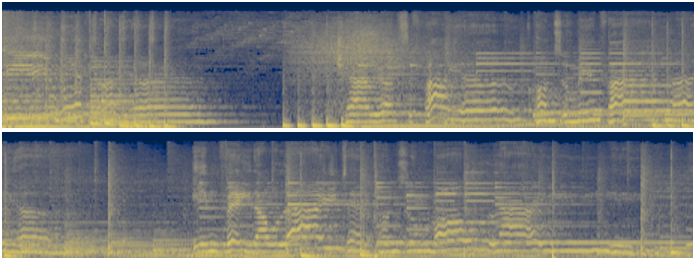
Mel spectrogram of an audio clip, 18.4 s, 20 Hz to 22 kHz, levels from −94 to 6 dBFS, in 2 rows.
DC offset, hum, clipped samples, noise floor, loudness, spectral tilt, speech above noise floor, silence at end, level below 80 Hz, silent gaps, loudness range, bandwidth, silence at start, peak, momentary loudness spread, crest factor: under 0.1%; none; under 0.1%; -36 dBFS; -14 LUFS; -5.5 dB/octave; 24 dB; 0 s; -30 dBFS; none; 3 LU; 16.5 kHz; 0 s; 0 dBFS; 10 LU; 14 dB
